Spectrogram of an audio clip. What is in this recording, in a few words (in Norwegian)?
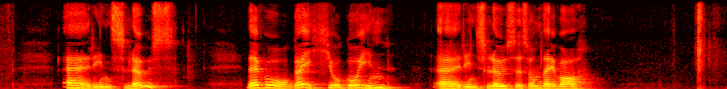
"ærinslaus", Numedalsmål; Adjektiv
